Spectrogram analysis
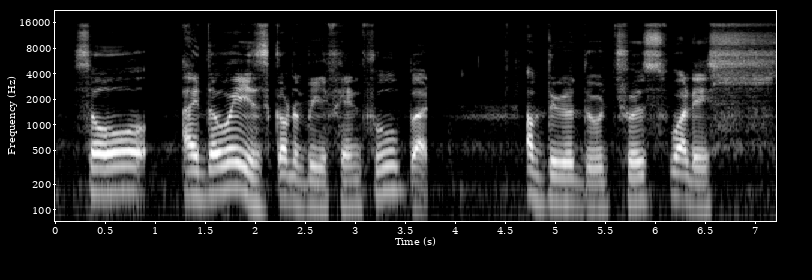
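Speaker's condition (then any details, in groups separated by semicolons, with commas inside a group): Ataxia; spinocerebellar, progressive degenerative, began with trembling hands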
